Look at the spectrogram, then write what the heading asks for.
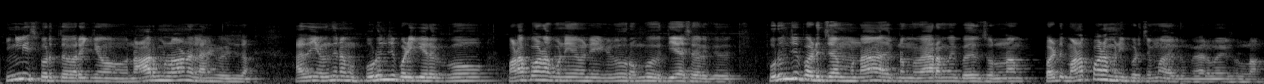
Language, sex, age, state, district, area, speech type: Tamil, male, 18-30, Tamil Nadu, Tiruppur, rural, spontaneous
